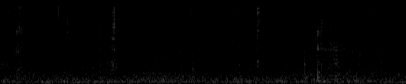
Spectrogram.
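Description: Faint crinkling and rustling of a fringed strip of stiffened 180g crepe paper being unfolded by hand, in a few soft, short strokes.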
